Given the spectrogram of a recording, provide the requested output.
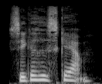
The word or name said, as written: sikkerhedsskærm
